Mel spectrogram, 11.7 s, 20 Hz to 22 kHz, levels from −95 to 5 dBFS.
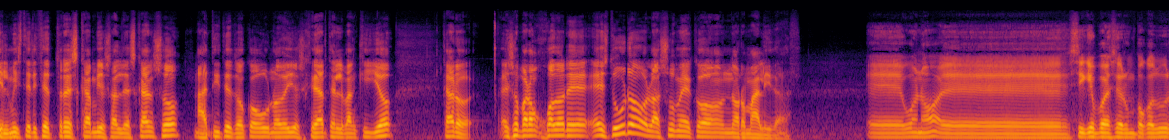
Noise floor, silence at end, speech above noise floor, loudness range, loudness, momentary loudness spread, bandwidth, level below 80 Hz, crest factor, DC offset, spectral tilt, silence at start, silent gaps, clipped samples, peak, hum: -50 dBFS; 0 s; 34 dB; 3 LU; -17 LUFS; 5 LU; 14.5 kHz; -46 dBFS; 16 dB; under 0.1%; -5.5 dB/octave; 0 s; none; under 0.1%; 0 dBFS; none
